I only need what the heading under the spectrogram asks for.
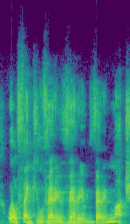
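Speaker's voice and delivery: weird, bad, fake British accent. Act out Rip Torn thanking a waiter for directions to the bathroom, in Rip Torn's weird fake British accent. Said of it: "in a weird fake British accent".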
